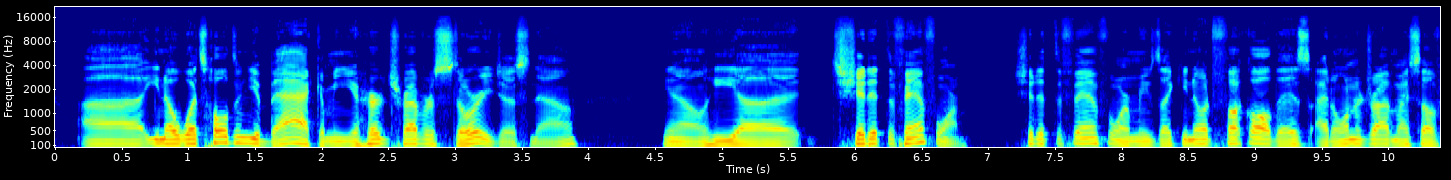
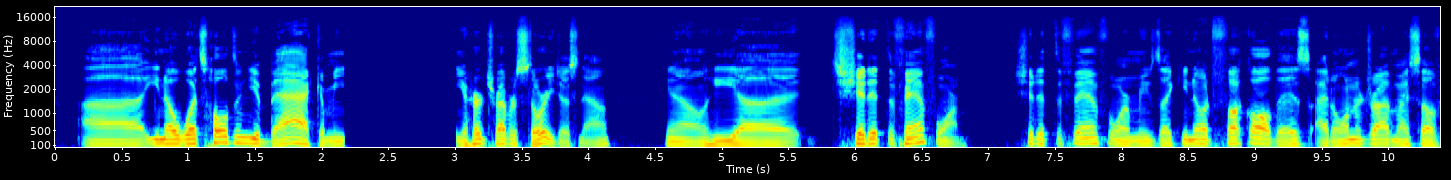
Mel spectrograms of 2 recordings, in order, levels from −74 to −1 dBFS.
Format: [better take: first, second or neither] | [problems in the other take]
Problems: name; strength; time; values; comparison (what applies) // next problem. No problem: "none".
first | audio freezing; at 2 s for 1 s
